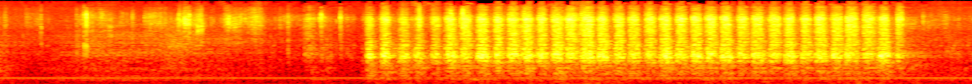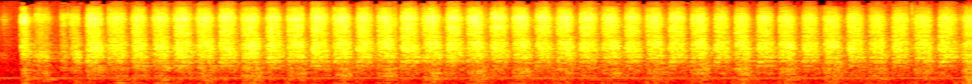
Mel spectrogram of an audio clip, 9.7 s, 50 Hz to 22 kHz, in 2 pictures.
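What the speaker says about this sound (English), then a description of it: "So let me sand this side and sand the sides of it." Hand sanding of the side of a Technics SL-B30 turntable dust cover makes close, loud, steady rasping strokes that run on continuously, with one brief pause partway through.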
